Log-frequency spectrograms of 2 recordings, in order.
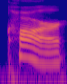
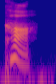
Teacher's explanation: in standard British English, often that R is silent or becomes a vowel sound. So car sounds more like ka, Okay.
